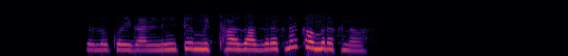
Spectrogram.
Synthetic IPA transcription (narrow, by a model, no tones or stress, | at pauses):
t͡ʃəloːkoːiːɡalnĩt̪emɪʈʰːazaːd̪ɾəkʰnaːkəmɾəkʰnaː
